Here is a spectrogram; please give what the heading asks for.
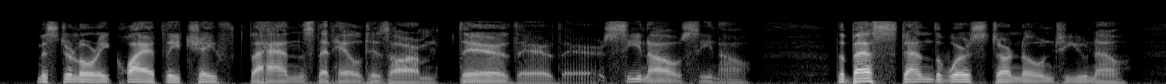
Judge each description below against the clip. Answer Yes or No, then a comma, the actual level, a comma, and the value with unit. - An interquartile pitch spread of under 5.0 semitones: Yes, average, 4.3 semitones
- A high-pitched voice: No, very low, 95 Hz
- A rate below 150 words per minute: Yes, average, 140 wpm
